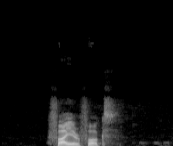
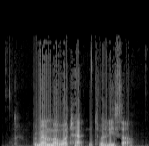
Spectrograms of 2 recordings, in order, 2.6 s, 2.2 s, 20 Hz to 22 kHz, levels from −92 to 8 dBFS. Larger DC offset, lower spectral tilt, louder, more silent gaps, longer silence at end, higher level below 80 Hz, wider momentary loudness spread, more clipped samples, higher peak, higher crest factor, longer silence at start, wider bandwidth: neither; about the same, -5.5 dB/octave vs -6 dB/octave; about the same, -21 LUFS vs -23 LUFS; neither; first, 0.9 s vs 0.3 s; second, -70 dBFS vs -44 dBFS; first, 19 LU vs 11 LU; neither; about the same, -2 dBFS vs -2 dBFS; about the same, 22 dB vs 20 dB; first, 0.8 s vs 0.5 s; second, 7.6 kHz vs 17 kHz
